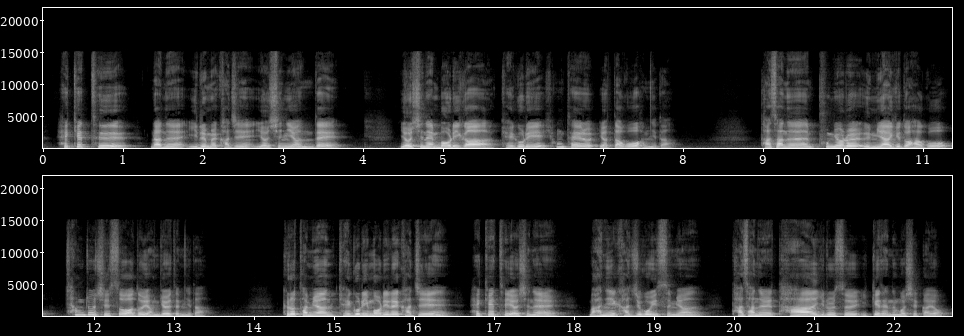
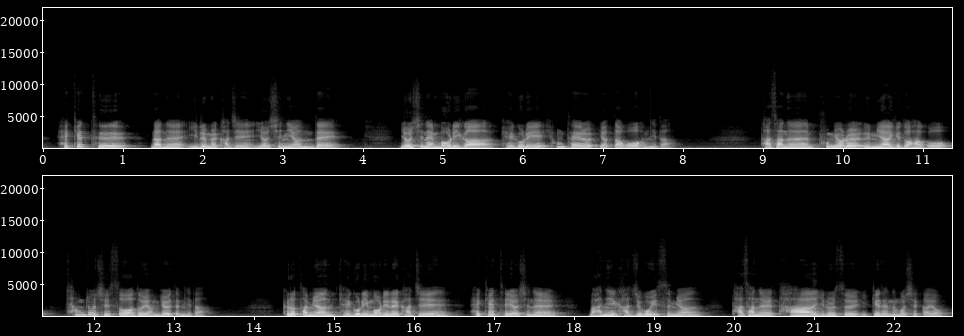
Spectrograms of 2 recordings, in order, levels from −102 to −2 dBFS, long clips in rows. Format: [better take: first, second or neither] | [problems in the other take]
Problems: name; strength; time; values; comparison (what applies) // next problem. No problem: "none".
first | muffled; very; fading above 1.5 kHz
